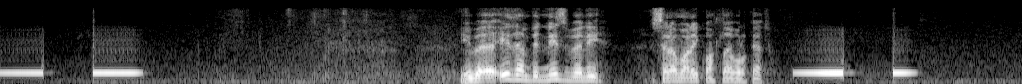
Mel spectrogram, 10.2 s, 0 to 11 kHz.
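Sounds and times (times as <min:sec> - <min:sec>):
telephone call tone beep: 0:00.0 - 0:01.5, 0:08.0 - 0:09.2
faint low hiss: 0:00.0 - 0:10.2
speech: 0:04.6 - 0:07.8.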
